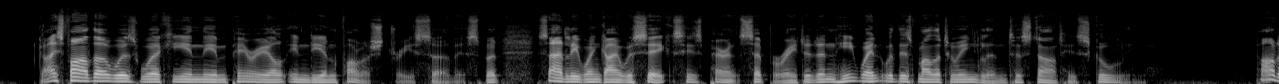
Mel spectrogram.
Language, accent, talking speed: English, British, 150 wpm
